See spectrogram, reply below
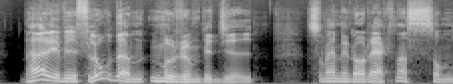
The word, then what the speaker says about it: Murrumbidgee: Och jag fick en uttalsanvisning. Murrumbidgee, ja.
